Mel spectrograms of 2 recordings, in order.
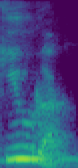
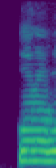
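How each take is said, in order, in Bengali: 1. শব্দটি 'kyu' ধ্বনি দিয়ে শুরু হয়। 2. শব্দটি সাধারণ 'ko' ধ্বনি দিয়ে শুরু হয়।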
